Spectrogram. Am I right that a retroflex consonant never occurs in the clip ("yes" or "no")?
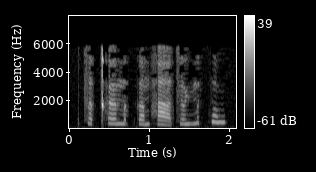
yes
